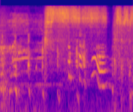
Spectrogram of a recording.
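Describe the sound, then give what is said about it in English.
A woman imitates a snake with a long, sharp hiss lasting over a second, while other voices talk and chuckle underneath. “She can be a snake, but I can't be a spider.”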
